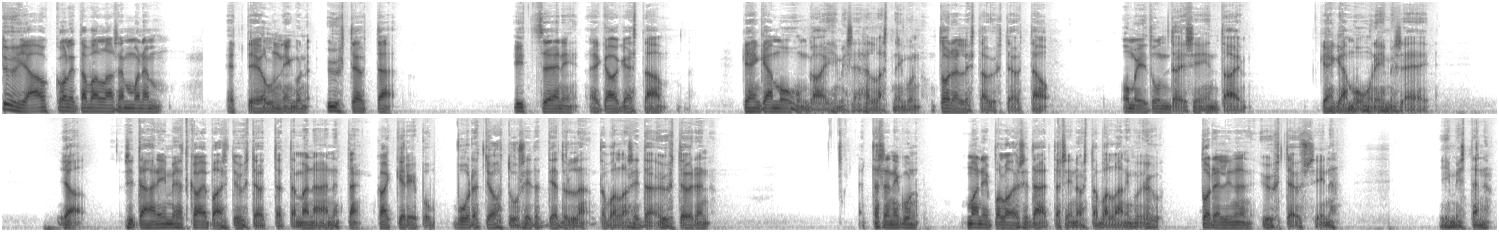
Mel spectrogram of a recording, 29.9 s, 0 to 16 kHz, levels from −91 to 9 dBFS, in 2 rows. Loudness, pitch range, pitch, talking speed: -23 LUFS, 95-105 Hz, 100 Hz, 115 wpm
